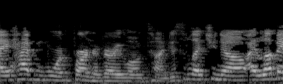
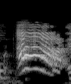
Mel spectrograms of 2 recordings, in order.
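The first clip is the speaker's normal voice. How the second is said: very high, loud shriek; nurse's scream; 9 dB louder than usual. Retold or imitated. Nurse walking in on it, a very high loud shriek. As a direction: shriek in sudden fright. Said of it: "the little Filipino nurse goes".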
